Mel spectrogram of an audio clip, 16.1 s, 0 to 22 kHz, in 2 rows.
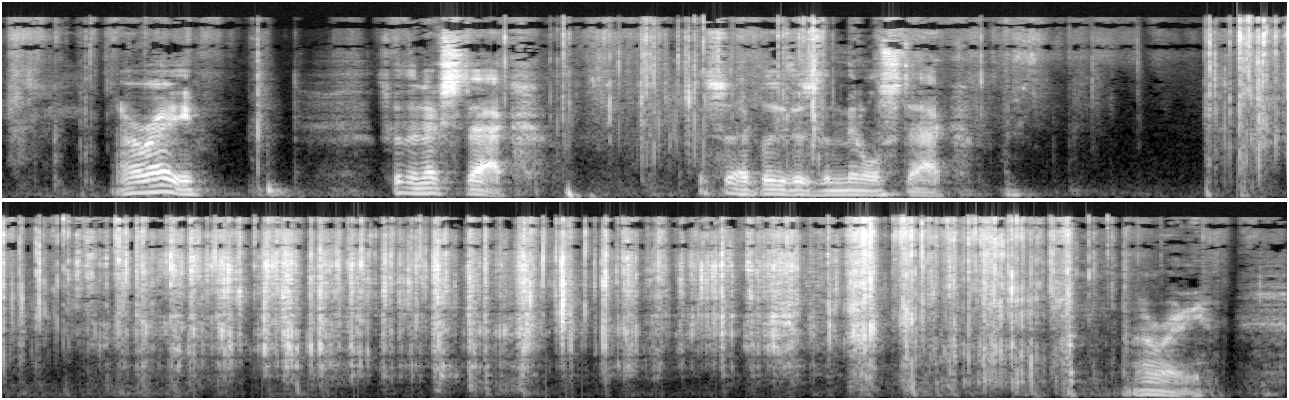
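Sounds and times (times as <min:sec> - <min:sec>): foil wrapper tearing and crinkling: 0:03.5 - 0:05.2, 0:07.5 - 0:15.0.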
